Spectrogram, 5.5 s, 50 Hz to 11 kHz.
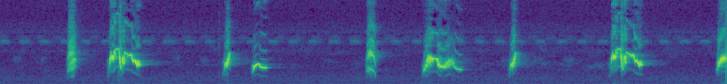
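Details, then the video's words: Red-whiskered bulbul, a wild forest bird, sings lively two- and three-part chirped phrases roughly every second, each note bright and slightly slurred. Background quiet except for a faint steady high whine. "Chào mào rừng hót hay nhất 2020"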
